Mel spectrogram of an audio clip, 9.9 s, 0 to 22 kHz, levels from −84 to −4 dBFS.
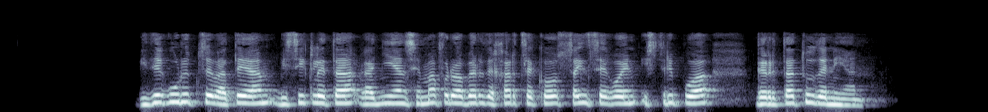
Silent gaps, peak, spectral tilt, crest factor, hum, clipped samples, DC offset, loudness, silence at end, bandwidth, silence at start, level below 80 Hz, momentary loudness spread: none; 0 dBFS; -6 dB/octave; 14 dB; none; under 0.1%; under 0.1%; -14 LUFS; 1.25 s; 7.8 kHz; 1.4 s; -64 dBFS; 7 LU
